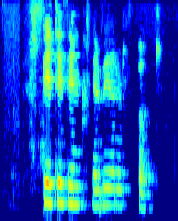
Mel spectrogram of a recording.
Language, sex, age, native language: Icelandic, female, 10, Icelandic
